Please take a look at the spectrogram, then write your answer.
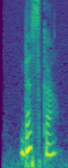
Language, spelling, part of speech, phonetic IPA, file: Russian, доска, noun, [dɐˈska], Ru-доска.ogg
- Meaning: 1. board, plank 2. blackboard, chalkboard, whiteboard 3. plate, panel (a flat metal or stone object of uniform thickness) 4. snowboard, surfboard, skateboard 5. a flat-chested woman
